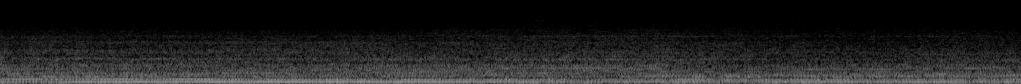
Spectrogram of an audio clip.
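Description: Steady low hum of a motor-driven appliance, a constant drone with no change in pitch or level.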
